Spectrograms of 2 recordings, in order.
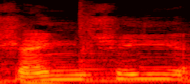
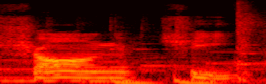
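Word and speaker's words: Shang-Chi: i wonder why i keep wanting to say shang chi i guess because everybody thought that that's how it was uh kind of said or whatever but anyways it's actually pronounced chong chi but anyways and he goes by uh sean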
